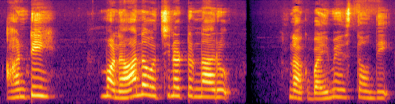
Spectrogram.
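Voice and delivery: high, alarmed voice; panicked. A narrator's reading. Daughter telling aunt her father has come, panicked. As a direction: raise the pitch in sudden alarm. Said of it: "కంగారు పడింది అను".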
